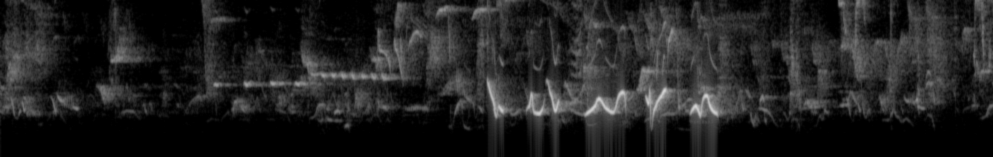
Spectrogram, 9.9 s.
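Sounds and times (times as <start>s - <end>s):
Rose-breasted Grosbeak: 4.9s - 7.2s.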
